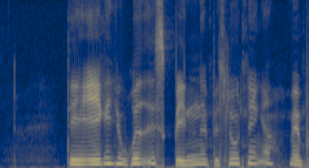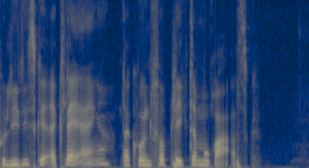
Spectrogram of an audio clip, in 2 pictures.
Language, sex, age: Danish, female, 28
